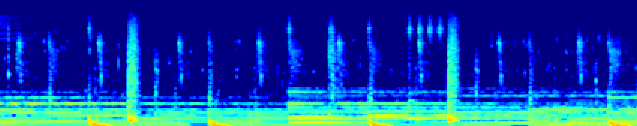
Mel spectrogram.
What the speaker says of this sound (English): I start by pouring my dark purple shade of resin into the center of the mold.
